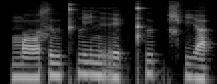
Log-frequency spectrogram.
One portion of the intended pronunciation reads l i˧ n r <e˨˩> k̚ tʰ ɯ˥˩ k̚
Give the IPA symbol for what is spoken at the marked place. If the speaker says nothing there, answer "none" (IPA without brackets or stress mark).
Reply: e˨˩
